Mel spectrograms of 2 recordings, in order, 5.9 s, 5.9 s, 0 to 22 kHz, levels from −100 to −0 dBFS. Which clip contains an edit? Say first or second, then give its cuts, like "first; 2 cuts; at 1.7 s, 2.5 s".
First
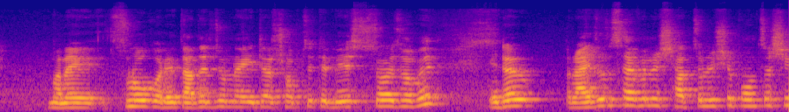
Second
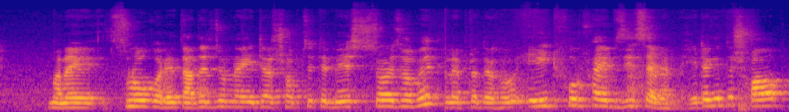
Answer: second; 1 cut; at 3.4 s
